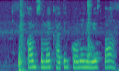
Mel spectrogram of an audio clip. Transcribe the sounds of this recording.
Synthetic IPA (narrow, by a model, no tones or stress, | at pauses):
kəmsəməjkʰaːt̪iɾkɔːnonimesba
